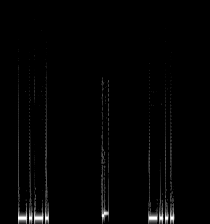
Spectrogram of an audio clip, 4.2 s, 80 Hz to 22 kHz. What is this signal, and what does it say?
Morse code, heard as a keyed tone, about 22 wpm, 700 Hz. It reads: C B
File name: Single-Letter-Number-22wpm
